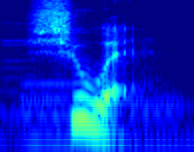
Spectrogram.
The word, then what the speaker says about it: Schuhe: When it's in the middle or at the end of a word, you don't pronounce it at all. Schuhe, which means shoes.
